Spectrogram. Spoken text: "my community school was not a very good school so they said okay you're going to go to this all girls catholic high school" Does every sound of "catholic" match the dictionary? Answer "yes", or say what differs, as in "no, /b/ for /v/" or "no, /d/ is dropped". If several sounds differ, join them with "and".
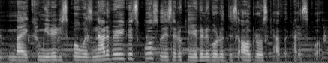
yes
